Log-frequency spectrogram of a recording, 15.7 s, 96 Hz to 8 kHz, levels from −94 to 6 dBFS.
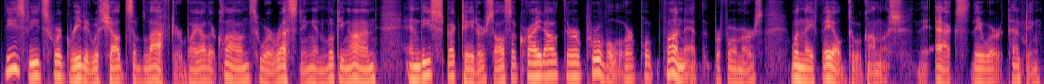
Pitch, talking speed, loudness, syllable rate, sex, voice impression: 120 Hz, 155 wpm, -18 LUFS, 4.5 syllables/s, male, masculine, very adult-like, slightly thick, cool, slightly sincere, slightly sweet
